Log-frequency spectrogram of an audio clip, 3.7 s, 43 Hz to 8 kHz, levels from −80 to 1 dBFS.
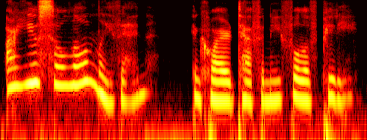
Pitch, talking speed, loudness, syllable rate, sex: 245 Hz, 165 wpm, -18 LUFS, 5.8 syllables/s, female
